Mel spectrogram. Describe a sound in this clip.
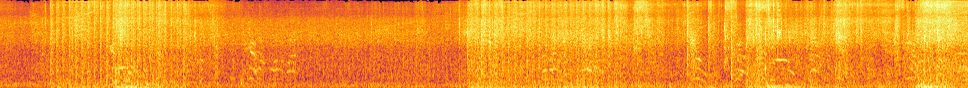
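Explosions and crashes boom loudly amid a fight.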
